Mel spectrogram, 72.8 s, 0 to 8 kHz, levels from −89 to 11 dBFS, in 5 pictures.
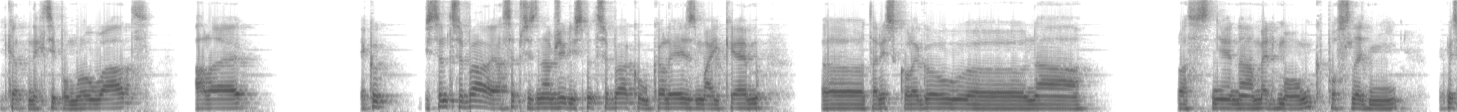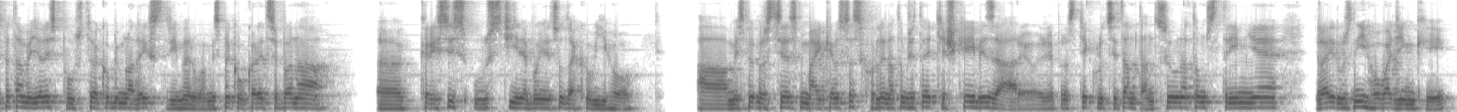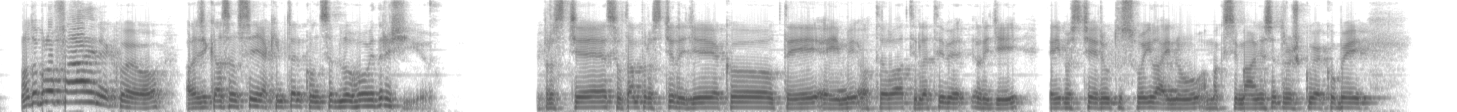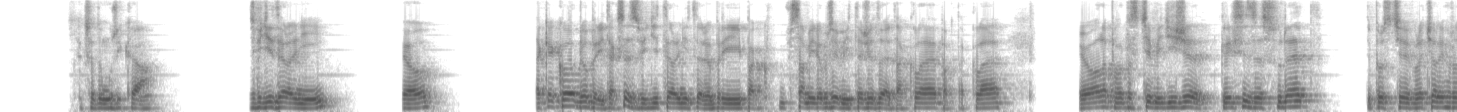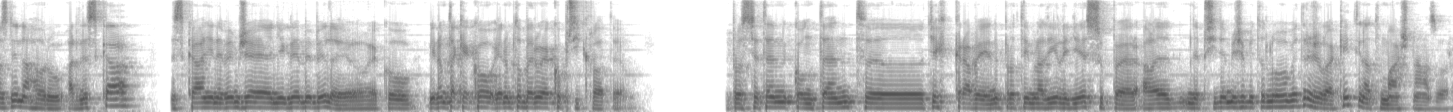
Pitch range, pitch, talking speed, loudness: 115-135 Hz, 125 Hz, 165 wpm, -28 LUFS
